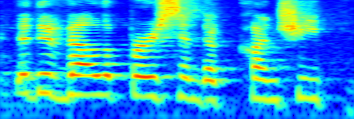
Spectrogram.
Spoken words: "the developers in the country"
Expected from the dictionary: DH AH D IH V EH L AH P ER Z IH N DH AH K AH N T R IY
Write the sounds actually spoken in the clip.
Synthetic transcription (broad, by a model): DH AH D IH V EH L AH P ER S IH N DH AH K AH N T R IY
